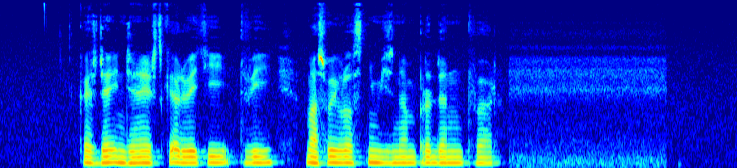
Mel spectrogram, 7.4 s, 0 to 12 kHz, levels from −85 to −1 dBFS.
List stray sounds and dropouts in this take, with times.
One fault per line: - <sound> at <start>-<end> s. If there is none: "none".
none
